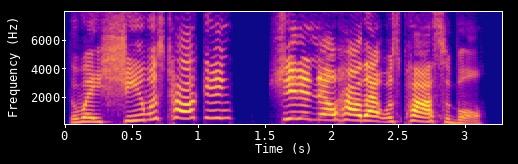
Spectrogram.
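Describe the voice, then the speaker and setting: A woman's voice: extremely high pitch, sing-song, normal speed, sharp tone, dry recording, studio quality, exaggerated voice. An actress playing a bookish, sarcastic, blunt young woman on the run in an audio drama. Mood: blunt, eager. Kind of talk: scripted post-apocalyptic audio drama acting.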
